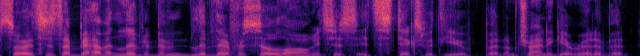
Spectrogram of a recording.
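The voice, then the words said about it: Baltimore twang accent. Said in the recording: “people seem to like the Baltimore twang ... this accent”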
